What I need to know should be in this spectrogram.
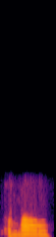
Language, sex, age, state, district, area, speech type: Hindi, male, 30-45, Madhya Pradesh, Harda, urban, conversation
